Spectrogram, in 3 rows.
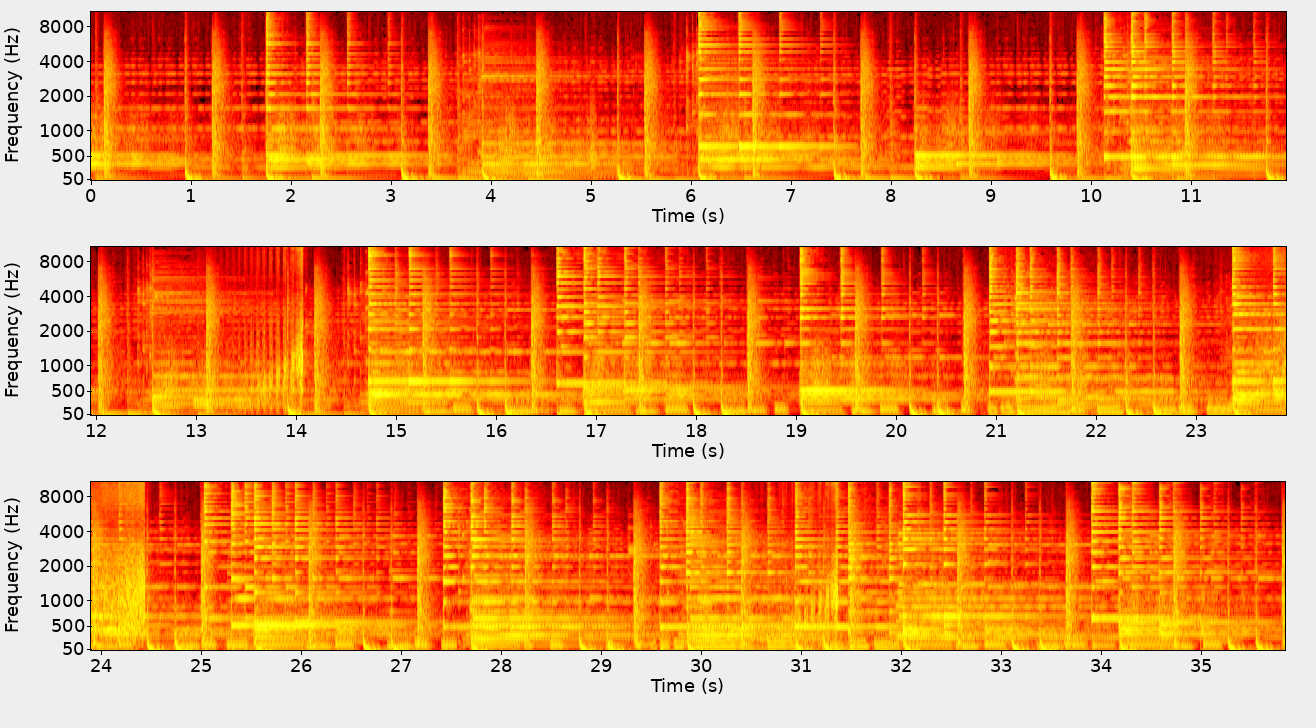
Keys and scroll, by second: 19.4 Down, 19.6 Down, 19.7-22.3 Down, 27.1 typing, 27.3 Return, 35.3-35.8 typing.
